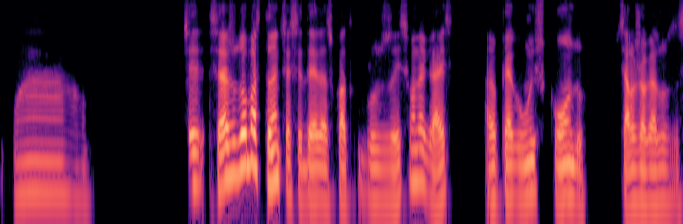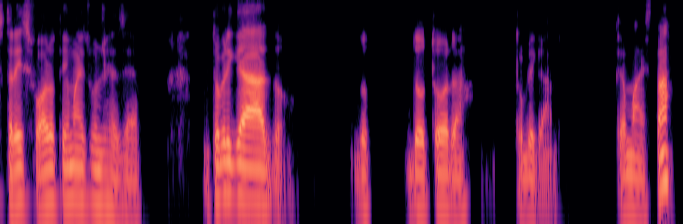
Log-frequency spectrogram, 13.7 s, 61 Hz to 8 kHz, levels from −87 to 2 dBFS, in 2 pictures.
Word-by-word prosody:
Uau! 120 Hz, -3 st, -9 dB, 0.9 s
Você 145 Hz, 0 st, 0 dB
você -, -, +1 dB
ajudou 185 Hz, +6 st, +7 dB
bastante, 165 Hz, -, +5 dB
essa 115 Hz, -2 st, -2 dB
ideia 105 Hz, 0 st, +2 dB
das 100 Hz, -2 st, +1 dB
4 105 Hz, -1 st, -2 dB
blusas 105 Hz, -3 st, -5 dB
aí 100 Hz, -, -1 dB
são 155 Hz, +5 st, -5 dB
legais, 160 Hz, -3 st, 0 dB, 0.3 s
aí 105 Hz, -, -3 dB
eu 105 Hz, -, +1 dB
pego 110 Hz, 0 st, +1 dB
1 115 Hz, +2 st, +1 dB
e -, -, +3 dB
escondo. 110 Hz, -2 st, -1 dB, 0.3 s
Se -, -, -10 dB
ela 100 Hz, -, +3 dB
jogar 100 Hz, -1 st, +1 dB
a -, -, 0 dB
luz 100 Hz, 0 st, -6 dB
as 95 Hz, +2 st, -13 dB
3 100 Hz, -1 st, -1 dB
fora, 100 Hz, +2 st, +1 dB
tenho 105 Hz, -1 st, -4 dB
mais 105 Hz, -1 st, -3 dB
1 100 Hz, -1 st, -3 dB
de 95 Hz, -, -6 dB
reserva. 80 Hz, -3 st, -8 dB, 0.6 s
Muito -, -, -19 dB
obrigado, 110 Hz, -4 st, +4 dB, 0.7 s
do -, -, -8 dB, 0.3 s
doutora. 90 Hz, -1 st, -2 dB
Muito 90 Hz, +4 st, -18 dB
obrigado. -, -, -8 dB, 0.6 s
Até -, -, -6 dB
mais, 85 Hz, -1 st, -5 dB
tá? 155 Hz, +2 st, +3 dB
105 Hz, 180 wpm, -23 LUFS, 100-120 Hz, 0.9 s, ajudou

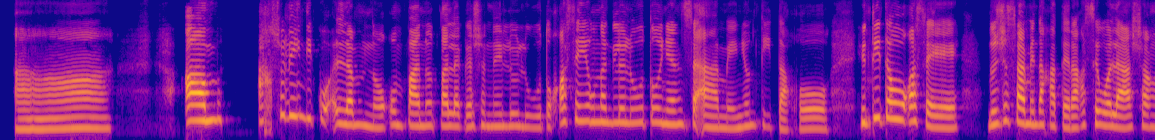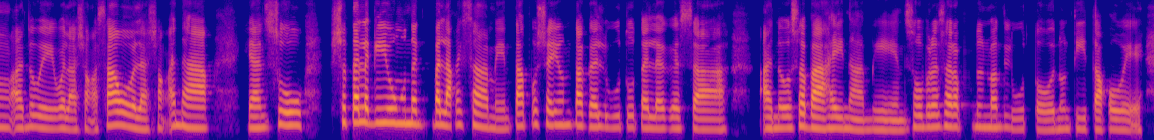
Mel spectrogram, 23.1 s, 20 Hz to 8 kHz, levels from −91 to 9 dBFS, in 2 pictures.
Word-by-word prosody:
Ah, 185 Hz, +2 st, 0 dB, 0.8 s
um, 325 Hz, +1 st, +11 dB, 0.3 s
actually 420 Hz, -1 st, -1 dB
hindi 360 Hz, -, -3 dB
ko 305 Hz, -4 st, -4 dB
alam 250 Hz, -2 st, +1 dB
'no 205 Hz, -1 st, -3 dB
kung 245 Hz, 0 st, -8 dB
paano 230 Hz, 0 st, +4 dB
talaga 230 Hz, -2 st, -1 dB
siya 235 Hz, +1 st, -8 dB
niluluto 225 Hz, -2 st, -7 dB
kasi 300 Hz, +3 st, +1 dB
'yong 300 Hz, -1 st, -2 dB
nagluluto 290 Hz, 0 st, -2 dB
niyan 260 Hz, 0 st, 0 dB
sa 210 Hz, -5 st, +2 dB
amin 195 Hz, +1 st, -6 dB
'yong 240 Hz, +1 st, -7 dB
tita 190 Hz, -7 st, -5 dB
ko. 180 Hz, 0 st, -2 dB, 0.2 s
Yung 280 Hz, +1 st, -2 dB
tita 375 Hz, -1 st, +6 dB
ko 340 Hz, -, +5 dB
kasi, 205 Hz, -9 st, +2 dB, 0.2 s
do'n 250 Hz, +2 st, -1 dB
siya 320 Hz, -, -3 dB
sa 300 Hz, -1 st, +4 dB
amin 255 Hz, -1 st, -1 dB
nakatira 220 Hz, -5 st, 0 dB
kasi 245 Hz, +2 st, -8 dB
wala 210 Hz, -4 st, +5 dB
siyang 210 Hz, -2 st, -4 dB
ano, 200 Hz, +2 st, -5 dB
eh, 195 Hz, -2 st, -5 dB
wala 185 Hz, -2 st, -4 dB
siyang 190 Hz, +3 st, -10 dB
asawa, 240 Hz, +1 st, +2 dB
wala 180 Hz, -3 st, -2 dB
siyang 200 Hz, +1 st, -11 dB
anak, 200 Hz, -4 st, -1 dB, 0.3 s
'yan 200 Hz, 0 st, -3 dB
so, 245 Hz, +1 st, -1 dB, 0.3 s
siya 295 Hz, -2 st, -4 dB
talaga 285 Hz, -1 st, +4 dB
'yong 280 Hz, -1 st, 0 dB
nag-palaki 255 Hz, -1 st, +1 dB
sa 235 Hz, -3 st, -1 dB
amin 185 Hz, -3 st, -8 dB
tapos 230 Hz, +4 st, -2 dB
siya 250 Hz, -1 st, -3 dB
'yong 245 Hz, 0 st, -7 dB
tagaluto 210 Hz, -2 st, -3 dB
talaga 190 Hz, -1 st, -4 dB
sa 175 Hz, -2 st, -3 dB, 0.4 s
ano, 195 Hz, 0 st, -2 dB
sa 225 Hz, +3 st, 0 dB
bahay 195 Hz, -2 st, +2 dB
namin, 170 Hz, -2 st, -7 dB
sobrang 215 Hz, +1 st, -4 dB
sarap 215 Hz, -1 st, -1 dB
no'n 215 Hz, -1 st, -8 dB
mag-luto 180 Hz, -4 st, -8 dB
nung 180 Hz, +1 st, -10 dB
tita 180 Hz, -1 st, -4 dB
ko, 175 Hz, 0 st, -6 dB
eh, 165 Hz, -, -8 dB
215 Hz, 175 wpm, -21 LUFS, 195-250 Hz, 0.8 s, um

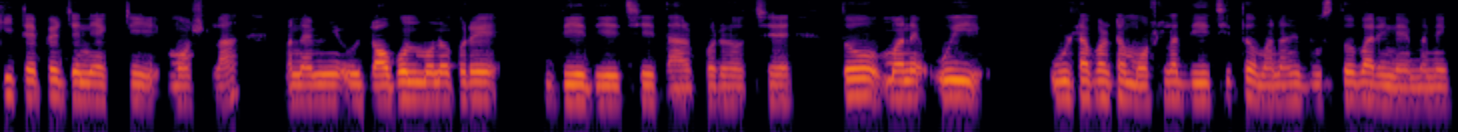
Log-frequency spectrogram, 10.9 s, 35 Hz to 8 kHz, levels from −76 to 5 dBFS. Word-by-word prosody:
কী 165 Hz, -, 0 dB
টাইপের 150 Hz, 0 st, +1 dB
জানি 135 Hz, -1 st, +3 dB
একটি 130 Hz, -, -5 dB, 0.3 s
মসলা। 120 Hz, -1 st, -4 dB, 0.4 s
মানে 125 Hz, +1 st, 0 dB
আমি 125 Hz, +1 st, +2 dB
ওই 130 Hz, -, +2 dB
লবণ 125 Hz, +3 st, +6 dB
মনে 135 Hz, 0 st, +3 dB
করে 140 Hz, 0 st, +3 dB, 0.6 s
দিয়ে 125 Hz, -1 st, +4 dB
দিয়েছি। 120 Hz, +1 st, 0 dB, 0.2 s
তারপরে 115 Hz, +2 st, -3 dB
হচ্ছে 120 Hz, +2 st, -6 dB, 0.5 s
তো 155 Hz, -, +6 dB, 0.3 s
মানে 145 Hz, 0 st, +4 dB, 0.2 s
ওই 305 Hz, 0 st, +7 dB, 0.7 s
উল্টা-পাল্টা 145 Hz, 0 st, +1 dB
মসলা 125 Hz, +4 st, -1 dB
দিয়েছি 135 Hz, +1 st, -1 dB
তো -, -, +1 dB
মানে 120 Hz, +1 st, -2 dB
আমি 130 Hz, -, -2 dB
বুঝতেও 130 Hz, +2 st, -2 dB
পারিনি। 125 Hz, -4 st, +1 dB
মানে 115 Hz, 0 st, -2 dB
130 Hz, 150 wpm, -28 LUFS, 120-140 Hz, 0.7 s, ওই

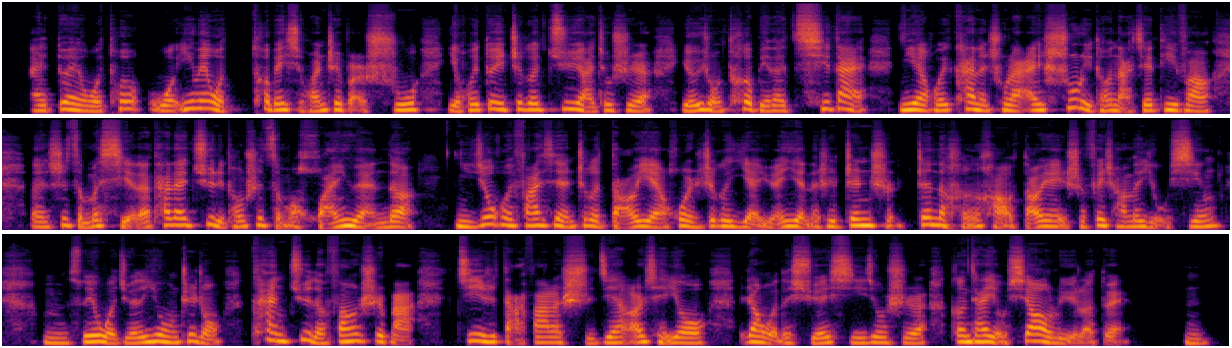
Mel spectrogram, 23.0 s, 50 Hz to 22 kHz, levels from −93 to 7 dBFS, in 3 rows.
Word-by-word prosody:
哎， 185 Hz, 0 st, -4 dB
对， 220 Hz, 0 st, +2 dB
我 170 Hz, -2 st, -2 dB
托 250 Hz, +5 st, -4 dB
我 185 Hz, -4 st, -3 dB
因 250 Hz, +3 st, +1 dB
为 265 Hz, -, 0 dB
我 230 Hz, -, +2 dB
特 240 Hz, -, -4 dB
别 215 Hz, 0 st, +4 dB
喜 210 Hz, -, -2 dB
欢 165 Hz, +4 st, -2 dB
这 220 Hz, +1 st, +3 dB
本 -, -, -5 dB
儿 -, -, -9 dB
书， 210 Hz, +1 st, +1 dB, 0.2 s
也 170 Hz, -3 st, -3 dB
会 205 Hz, -, +1 dB
对 230 Hz, +2 st, +1 dB
这 220 Hz, +1 st, -1 dB
个 215 Hz, -, +4 dB
剧 220 Hz, +3 st, -1 dB
啊， 210 Hz, -, +2 dB
就 170 Hz, -, -5 dB
是 190 Hz, -4 st, -2 dB, 0.2 s
有 185 Hz, -1 st, 0 dB
一 -, -, +5 dB
种 220 Hz, -, +1 dB
特 240 Hz, -, -1 dB
别 185 Hz, -4 st, -3 dB
的 180 Hz, -, -2 dB
期 240 Hz, +6 st, 0 dB
待。 235 Hz, -3 st, -1 dB, 0.2 s
你 210 Hz, -, +5 dB
也 215 Hz, -2 st, +7 dB
会 195 Hz, +1 st, 0 dB
看 225 Hz, +3 st, 0 dB
得 200 Hz, -, +2 dB
出 205 Hz, +2 st, -4 dB
来， 185 Hz, -, +2 dB
哎， 205 Hz, -, +1 dB
书 285 Hz, +7 st, -1 dB
里 215 Hz, -, +1 dB
头 185 Hz, +2 st, -3 dB
哪 -, -, -3 dB
些 195 Hz, -, -1 dB
地 205 Hz, +1 st, +2 dB
方， 175 Hz, -3 st, -2 dB, 0.3 s
呃， 175 Hz, -, -5 dB
是 225 Hz, +6 st, -2 dB
怎 -, -, -3 dB
么 205 Hz, -, 0 dB
写 210 Hz, -, +1 dB
的， -, -, -1 dB
它 235 Hz, -, -1 dB
在 235 Hz, -1 st, +3 dB
剧 230 Hz, +3 st, -1 dB
里 200 Hz, -, +3 dB
头 185 Hz, 0 st, -4 dB
是 230 Hz, +3 st, 0 dB
怎 225 Hz, +1 st, -5 dB
么 -, -, -4 dB
还 -, -, -3 dB
原 170 Hz, -6 st, +4 dB
的。 175 Hz, -1 st, 0 dB, 0.2 s
你 195 Hz, -2 st, +3 dB
就 260 Hz, +4 st, 0 dB
会 235 Hz, -4 st, +2 dB
发 220 Hz, +1 st, +2 dB
现 220 Hz, -4 st, +1 dB
这 210 Hz, +3 st, -2 dB
个 200 Hz, -, +1 dB
导 185 Hz, -, -3 dB
演 175 Hz, -4 st, +2 dB
或 210 Hz, -4 st, +1 dB
者 -, -, -7 dB
这 205 Hz, +3 st, -3 dB
个 195 Hz, -, +4 dB
演 180 Hz, -2 st, -3 dB
员 195 Hz, -, -1 dB
演 200 Hz, -, +3 dB
得 180 Hz, -, -7 dB
是 190 Hz, -1 st, 0 dB
真 225 Hz, +4 st, +7 dB
是 220 Hz, -, -6 dB
真 250 Hz, -1 st, +3 dB
的 225 Hz, -, +4 dB
很 205 Hz, 0 st, -6 dB
好， 205 Hz, -, -3 dB
导 -, -, -1 dB
演 195 Hz, -, +1 dB
也 -, -, -5 dB
是 190 Hz, -2 st, -6 dB
非 220 Hz, +5 st, +2 dB
常 190 Hz, -3 st, -6 dB
地 190 Hz, -, +1 dB
有 180 Hz, -, -5 dB
心。 190 Hz, +3 st, 0 dB, 0.3 s
嗯， 170 Hz, -2 st, -4 dB
所 175 Hz, +5 st, -2 dB
以 -, -, +8 dB
我 215 Hz, -, +6 dB
觉 175 Hz, +1 st, -4 dB
得 190 Hz, -, +1 dB
用 210 Hz, -2 st, +5 dB
这 230 Hz, +2 st, -1 dB
种 215 Hz, -, -3 dB, 0.2 s
看 255 Hz, -6 st, +1 dB
剧 260 Hz, +3 st, -2 dB
的 170 Hz, -3 st, 0 dB
方 225 Hz, +6 st, +3 dB
式 220 Hz, -1 st, +1 dB
吧， -, -, -3 dB, 0.3 s
既 245 Hz, -1 st, 0 dB
是 210 Hz, -, +4 dB
打 225 Hz, +1 st, -5 dB
发 190 Hz, -1 st, -2 dB
了 190 Hz, -, -2 dB
时 160 Hz, -3 st, 0 dB
间， 190 Hz, +1 st, 0 dB
而 210 Hz, +1 st, 0 dB
且 210 Hz, -2 st, -2 dB
又 180 Hz, -2 st, +1 dB, 0.2 s
让 215 Hz, -1 st, +3 dB
我 -, -, -2 dB
的 -, -, -5 dB
学 170 Hz, +2 st, -1 dB
习 180 Hz, -3 st, -2 dB
就 190 Hz, 0 st, -1 dB
是 170 Hz, -2 st, -3 dB
更 215 Hz, -, +3 dB
加 215 Hz, 0 st, +6 dB
有 195 Hz, -, +1 dB
效 235 Hz, -5 st, +3 dB
率 165 Hz, -, -5 dB
了， -, -, -6 dB
对， 210 Hz, -, -8 dB, 0.4 s
嗯。 170 Hz, 0 st, -9 dB
205 Hz, 360 characters per minute, -19 LUFS, 185-220 Hz, 0.4 s, 以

